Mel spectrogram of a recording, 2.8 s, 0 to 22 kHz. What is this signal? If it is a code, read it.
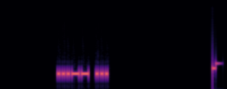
Morse code, heard as a keyed tone, about 39 wpm, 700 Hz. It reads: 3S
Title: Single-Letter Single-Number 40wpm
